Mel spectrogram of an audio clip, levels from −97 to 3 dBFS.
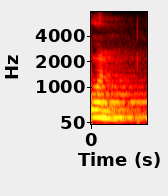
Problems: none marked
